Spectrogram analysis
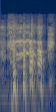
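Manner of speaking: high real laughter. Real, not acted. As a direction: burst of laughter. Laughing at father.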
